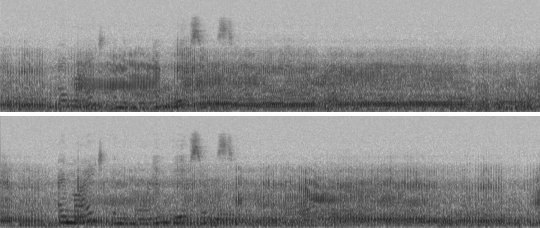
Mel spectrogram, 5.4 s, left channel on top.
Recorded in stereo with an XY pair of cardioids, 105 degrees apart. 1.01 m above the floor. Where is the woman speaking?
55° right, 1.5 m; by 2.7 s 10° right, 1.7 m.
